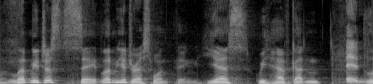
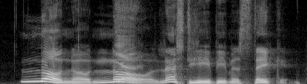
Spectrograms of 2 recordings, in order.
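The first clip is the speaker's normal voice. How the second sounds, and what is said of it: Unclear put-on accent. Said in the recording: “Are you trying to do some kind of accent”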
